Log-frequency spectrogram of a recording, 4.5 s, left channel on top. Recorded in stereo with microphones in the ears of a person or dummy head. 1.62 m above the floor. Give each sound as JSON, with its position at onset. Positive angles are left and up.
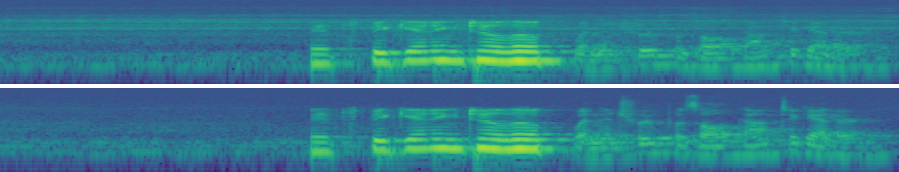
{"t": 1.6, "sound": "singing", "side_deg": 5, "distance_m": 0.6}
{"t": 2.9, "sound": "a man speaking", "side_deg": -70, "distance_m": 3.5}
